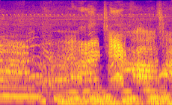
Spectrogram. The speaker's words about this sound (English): A giant angry octopus with giant arms roaring out. And this octopus, like all octopi, is very intelligent and very angry.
